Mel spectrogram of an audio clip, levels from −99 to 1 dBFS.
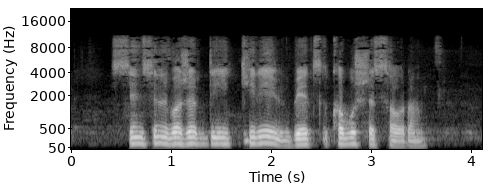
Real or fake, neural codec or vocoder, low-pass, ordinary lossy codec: real; none; 10.8 kHz; MP3, 96 kbps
